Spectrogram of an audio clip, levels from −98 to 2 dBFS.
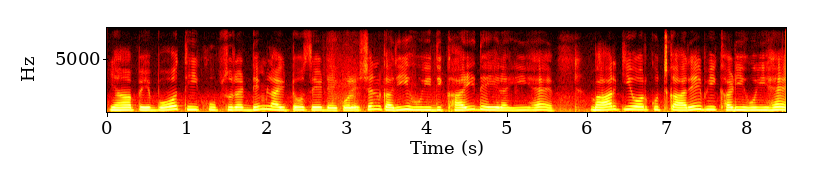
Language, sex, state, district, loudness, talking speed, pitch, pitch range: Hindi, female, Rajasthan, Jaipur, -12 LUFS, 170 wpm, 245 Hz, 235-265 Hz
